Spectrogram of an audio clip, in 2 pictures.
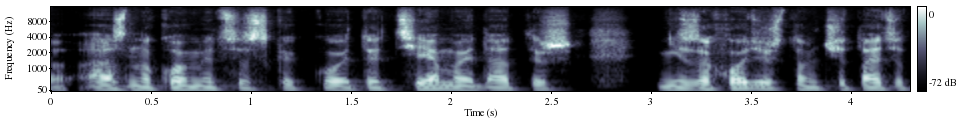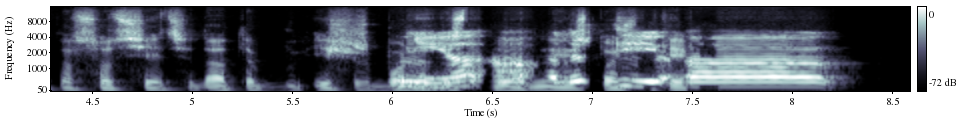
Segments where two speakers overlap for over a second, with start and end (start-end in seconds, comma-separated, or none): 6.0-7.5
